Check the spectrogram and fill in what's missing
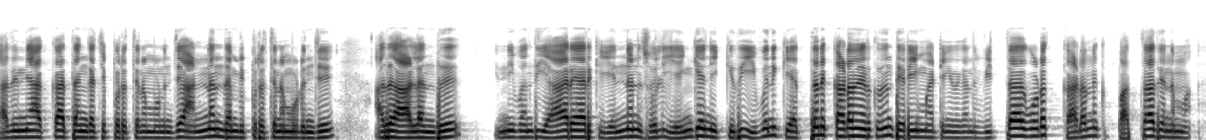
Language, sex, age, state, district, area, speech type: Tamil, male, 45-60, Tamil Nadu, Coimbatore, rural, spontaneous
